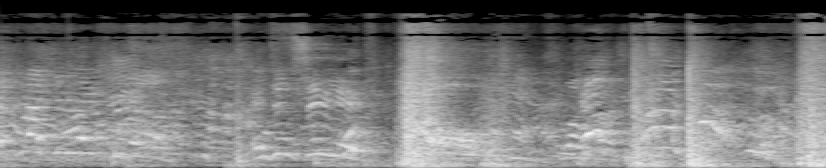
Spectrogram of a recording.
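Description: Two heavy thuds of bodies hitting the wrestling ring's canvas and boards, about three seconds in and again about two seconds later, the first the louder, amid shouts and chatter from the crowd and the wrestlers.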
